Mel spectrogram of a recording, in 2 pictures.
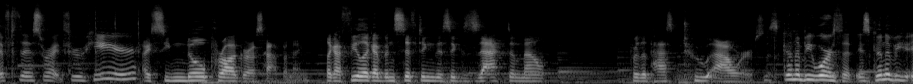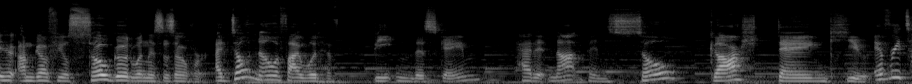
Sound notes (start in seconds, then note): none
